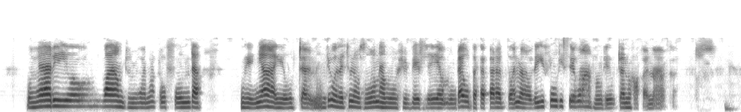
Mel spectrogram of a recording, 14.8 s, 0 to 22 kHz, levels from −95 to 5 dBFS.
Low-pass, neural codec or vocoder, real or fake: 5.4 kHz; codec, 16 kHz, 1 kbps, FreqCodec, larger model; fake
